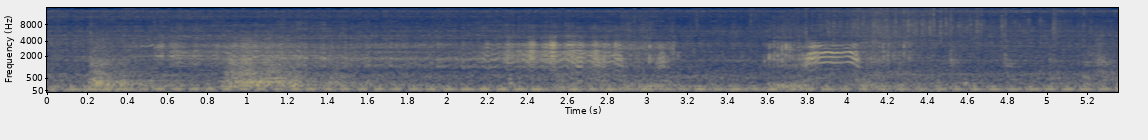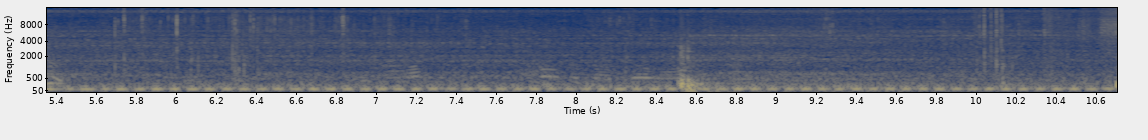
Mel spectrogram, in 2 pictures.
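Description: An engine idling with a steady low, rapid throb, with people talking in the background. A short, wavering high-pitched call comes about four seconds in.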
